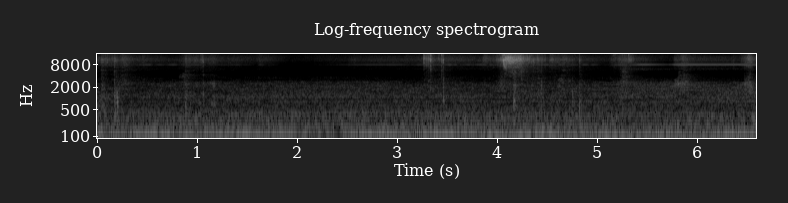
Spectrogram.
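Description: Tamper-evident labeling machine running: a steady low hum from its motors and conveyor, with a few light clicks and a short hiss about four seconds in.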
